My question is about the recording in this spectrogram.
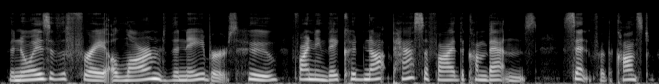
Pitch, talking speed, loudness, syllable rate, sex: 210 Hz, 180 wpm, -16 LUFS, 5.2 syllables/s, female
